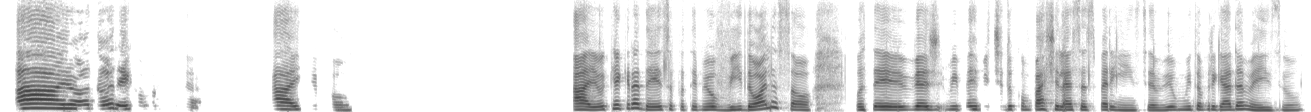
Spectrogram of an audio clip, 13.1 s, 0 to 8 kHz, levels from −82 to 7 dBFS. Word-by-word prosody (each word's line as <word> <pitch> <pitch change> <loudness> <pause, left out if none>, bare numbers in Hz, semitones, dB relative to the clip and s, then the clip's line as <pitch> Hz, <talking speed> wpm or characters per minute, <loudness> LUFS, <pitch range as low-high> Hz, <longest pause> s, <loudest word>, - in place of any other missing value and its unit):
Ai, 305 0 +8
eu 275 - +3
adorei 270 -2 0
compartilhar. 240 - -23 0.7
Ai, 235 -2 +2
que 235 - -27
bom. 180 -1 -10 2.2
Ah, 210 -1 +5
eu 200 +3 -1
que 270 - -4
agradeço 235 -7 -1
por 205 -3 -13
ter 210 - -8
me 205 +1 -4
ouvido, 205 +1 -2
olha 270 +11 +1
só, 200 - -4 0.4
por 200 - -2
ter 205 0 +1
me 225 - +3
aju 215 -1 -1
me 225 0 -7
permitido 225 0 -6
compartilhar 215 -1 -1
essa 200 0 -4
experiência, 180 -4 -5
viu, 195 +4 -4
muito 210 +2 -5
obrigada 215 +1 -2
mesmo. 175 -4 -5
215 Hz, 135 wpm, -23 LUFS, 200-240 Hz, 2.2 s, Ai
